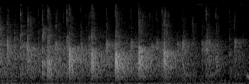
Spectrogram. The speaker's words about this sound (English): Thank you, one woohoo. Well, I think only like two. Thank you. There's the other woohoo. There were 2 whole people. Oh, come on, clap. You can clap for Spring Retreat.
